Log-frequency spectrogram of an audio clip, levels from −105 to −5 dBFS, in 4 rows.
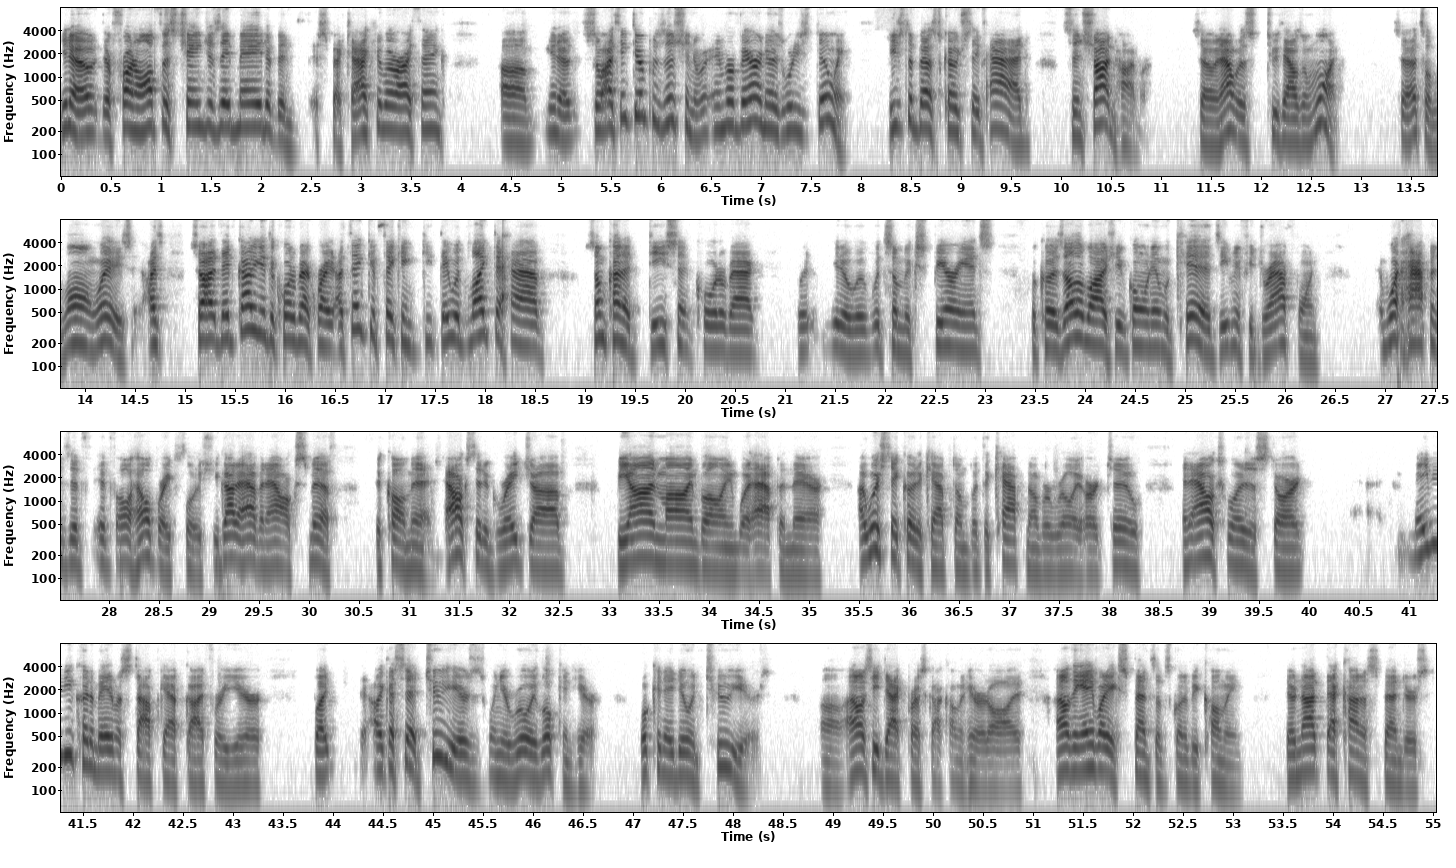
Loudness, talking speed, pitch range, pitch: -31 LUFS, 215 wpm, 150-220 Hz, 175 Hz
